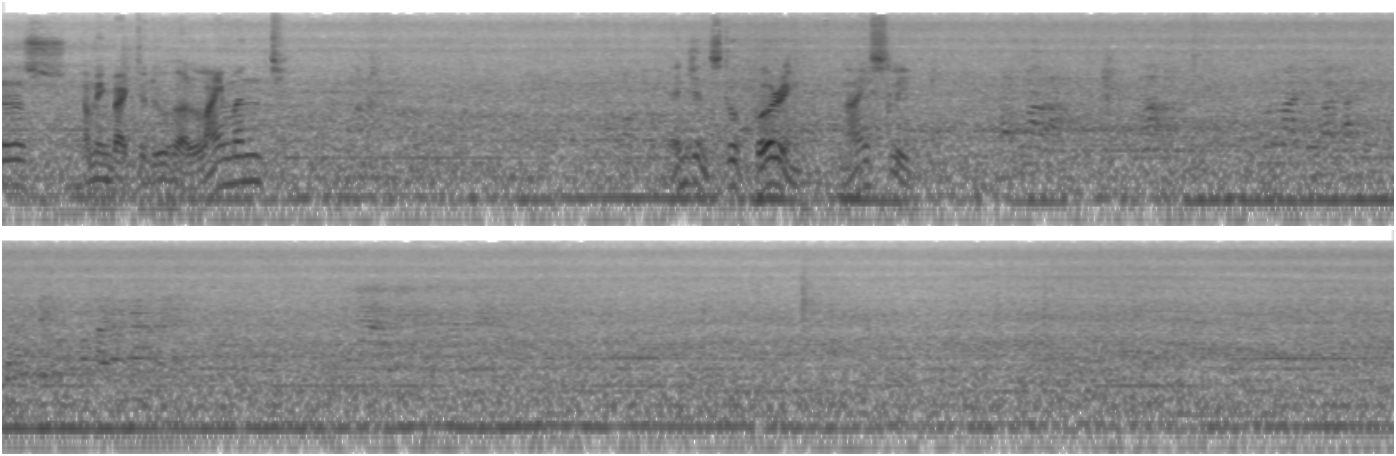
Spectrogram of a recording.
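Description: A car engine idles with a low, steady hum as the car creeps slowly closer.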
